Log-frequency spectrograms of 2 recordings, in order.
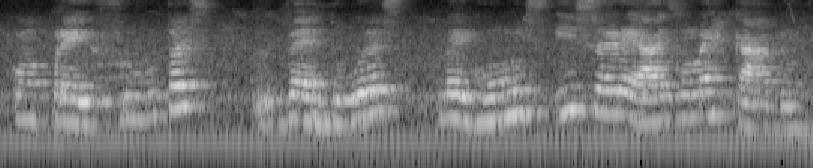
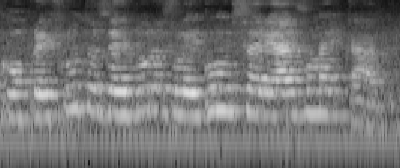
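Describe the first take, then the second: First: Short pauses separate each item in the list. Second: The list is read straight through without pauses. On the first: The speaker calls it right. "nós temos que dar uma pausa na leitura" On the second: The speaker calls it wrong. "Se não tivesse o ponto, a vírgula aqui, nós estaríamos lendo assim"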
